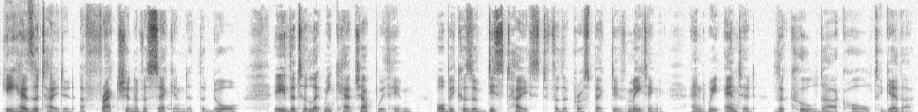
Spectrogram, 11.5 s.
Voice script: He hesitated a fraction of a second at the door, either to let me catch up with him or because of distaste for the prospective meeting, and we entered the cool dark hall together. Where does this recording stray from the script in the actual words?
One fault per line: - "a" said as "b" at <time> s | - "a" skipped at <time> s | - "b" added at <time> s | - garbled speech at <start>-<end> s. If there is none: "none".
none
